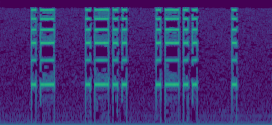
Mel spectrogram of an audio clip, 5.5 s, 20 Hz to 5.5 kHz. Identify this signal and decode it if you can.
Morse code, heard as a keyed tone, about 13 wpm, spaced as for 9 wpm, 750 Hz. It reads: ALLE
